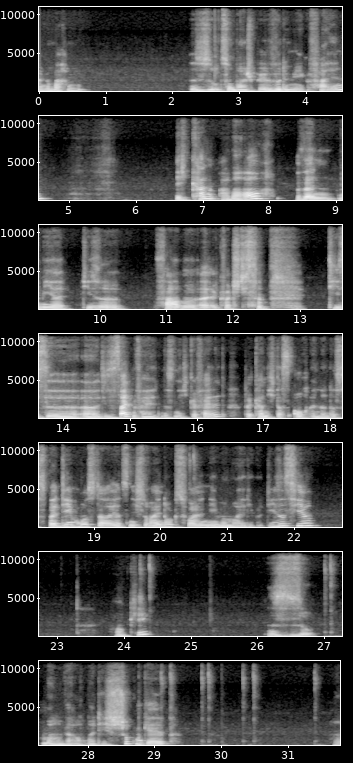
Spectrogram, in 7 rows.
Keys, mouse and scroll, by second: 0.3 scroll up 2, 1.6 scroll up 2, 3.3-5.3 drag, 20.3 click, 24.1 click, 24.6 scroll down 1, 25.1-25.8 scroll down 2, 26.9 click, 29.0 click, 29.6 click, 30.2 click, 31.3-31.7 drag.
